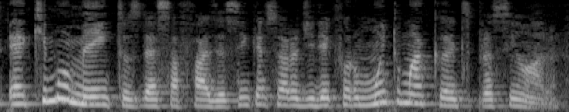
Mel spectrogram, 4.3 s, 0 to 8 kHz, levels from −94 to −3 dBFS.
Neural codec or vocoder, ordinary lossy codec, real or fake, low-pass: none; none; real; none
